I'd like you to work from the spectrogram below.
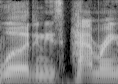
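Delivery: ordinary talk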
